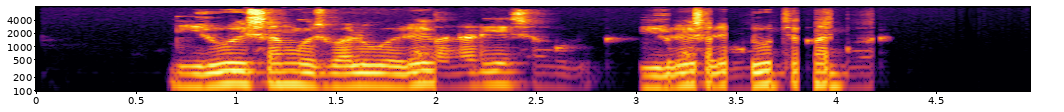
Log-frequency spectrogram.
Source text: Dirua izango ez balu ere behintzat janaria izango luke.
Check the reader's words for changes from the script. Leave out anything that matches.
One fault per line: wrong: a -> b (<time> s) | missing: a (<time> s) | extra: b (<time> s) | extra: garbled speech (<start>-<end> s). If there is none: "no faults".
missing: behintzat (2.0 s)
extra: garbled speech (3.0-4.3 s)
